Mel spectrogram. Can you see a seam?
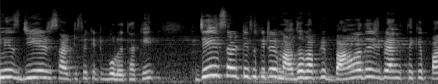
no; 0 cuts

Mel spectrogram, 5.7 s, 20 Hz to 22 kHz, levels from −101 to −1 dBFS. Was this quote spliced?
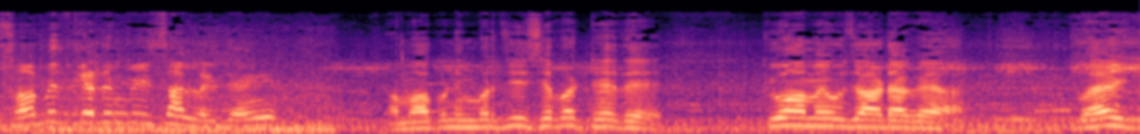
yes; 1 cut; at 1.6 s

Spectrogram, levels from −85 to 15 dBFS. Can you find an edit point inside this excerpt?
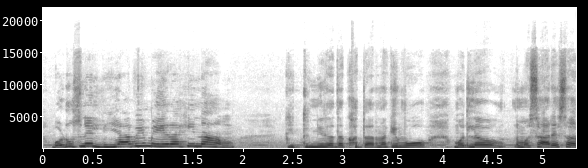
no; 0 cuts

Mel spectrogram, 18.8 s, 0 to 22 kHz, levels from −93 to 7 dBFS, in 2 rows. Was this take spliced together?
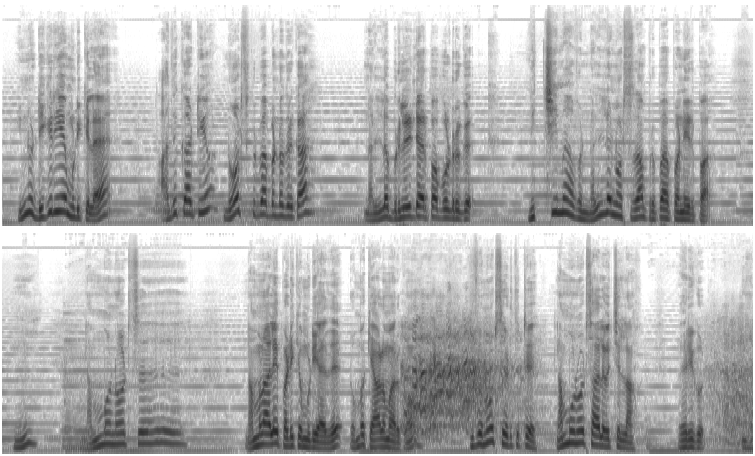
no; 0 cuts

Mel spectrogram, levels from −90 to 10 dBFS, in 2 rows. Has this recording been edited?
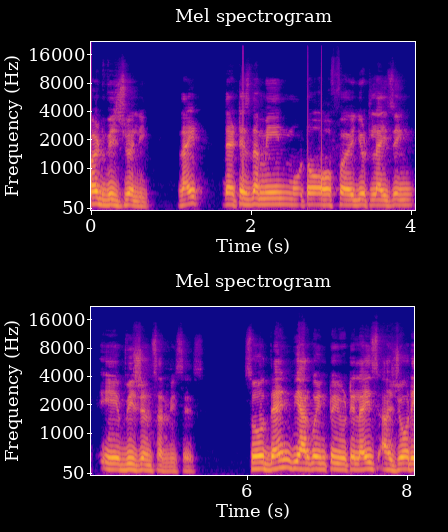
yes; 1 cut; at 4.0 s

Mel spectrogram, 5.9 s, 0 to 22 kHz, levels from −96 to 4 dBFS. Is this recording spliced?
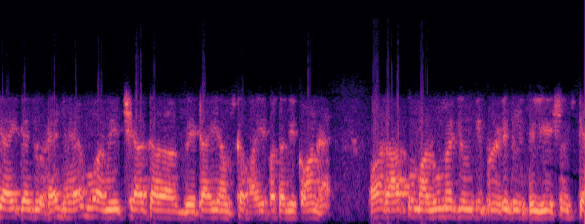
no; 0 cuts

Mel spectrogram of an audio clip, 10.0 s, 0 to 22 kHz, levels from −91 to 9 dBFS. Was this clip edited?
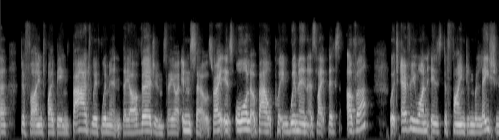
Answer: no; 0 cuts

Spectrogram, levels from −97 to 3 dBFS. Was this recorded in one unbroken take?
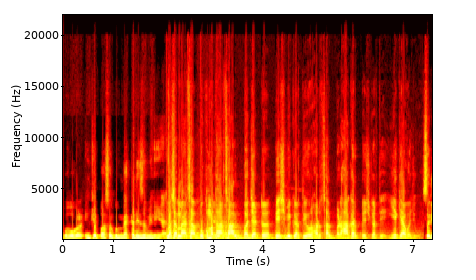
yes; 0 cuts

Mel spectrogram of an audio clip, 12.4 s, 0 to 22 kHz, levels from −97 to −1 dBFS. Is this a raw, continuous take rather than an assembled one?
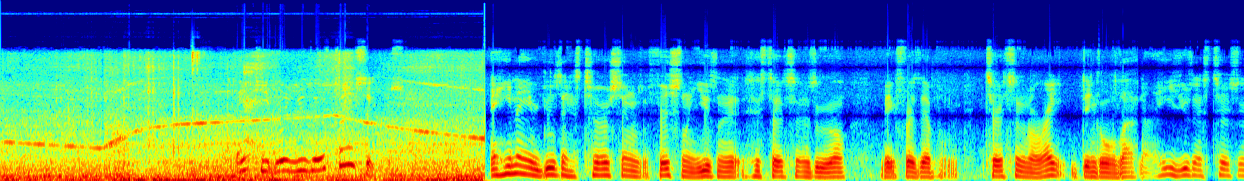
no; 2 cuts; at 4.8 s, 11.5 s

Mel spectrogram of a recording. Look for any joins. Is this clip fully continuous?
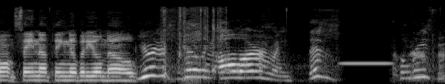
no; 1 cut; at 1.4 s

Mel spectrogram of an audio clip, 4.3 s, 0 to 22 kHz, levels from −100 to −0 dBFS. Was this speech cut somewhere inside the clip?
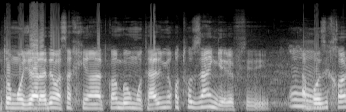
no; 0 cuts

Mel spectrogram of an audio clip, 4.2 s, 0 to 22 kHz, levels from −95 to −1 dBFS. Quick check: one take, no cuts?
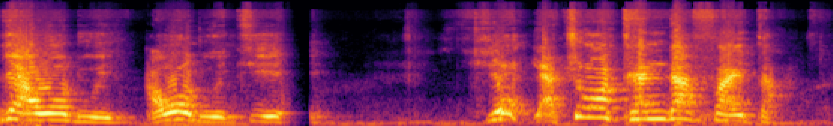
yes; 0 cuts

